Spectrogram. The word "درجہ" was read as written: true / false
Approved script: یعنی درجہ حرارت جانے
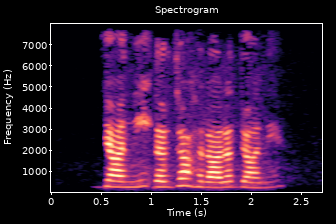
true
